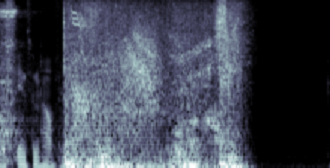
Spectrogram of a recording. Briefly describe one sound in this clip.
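A loud rushing burst of magic and battle effects plays.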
